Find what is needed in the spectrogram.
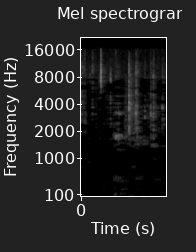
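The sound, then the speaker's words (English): Soft, quiet tapping on a computer keyboard as someone types down a list of favoured title ideas, a handful of light key clicks in an uneven rhythm, with no voices. “Sorry, I'm typing it down because I am keeping a list of the ones that I think we are reacting best to.”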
